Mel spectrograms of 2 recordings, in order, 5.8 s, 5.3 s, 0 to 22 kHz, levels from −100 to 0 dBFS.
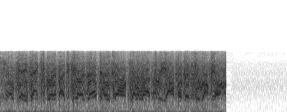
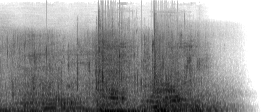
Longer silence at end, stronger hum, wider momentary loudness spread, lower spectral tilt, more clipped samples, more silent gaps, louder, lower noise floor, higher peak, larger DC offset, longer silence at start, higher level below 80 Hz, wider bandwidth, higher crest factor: first, 1.2 s vs 0.75 s; neither; second, 2 LU vs 13 LU; first, -7 dB/octave vs -5.5 dB/octave; neither; neither; about the same, -16 LUFS vs -14 LUFS; first, -78 dBFS vs -49 dBFS; second, -4 dBFS vs 0 dBFS; about the same, 0.5% vs 0.4%; about the same, 0 s vs 0 s; second, -50 dBFS vs -16 dBFS; second, 4 kHz vs 14 kHz; about the same, 14 dB vs 12 dB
